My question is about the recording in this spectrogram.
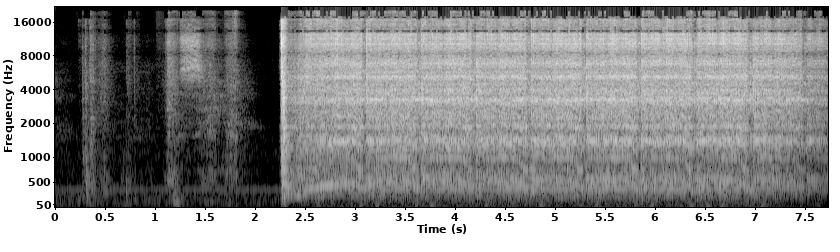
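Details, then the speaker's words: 1969 VW Karmann Ghia 1600 dual-port engine on a stand, sat for unknown years, mileage unknown: starter cranks steadily at about three beats a second without catching, using starting fluid; fuel reaches the filter but apparently not beyond. Crank, no start; cause unconfirmed. "I got fuel in the filter but not seeing any c"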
